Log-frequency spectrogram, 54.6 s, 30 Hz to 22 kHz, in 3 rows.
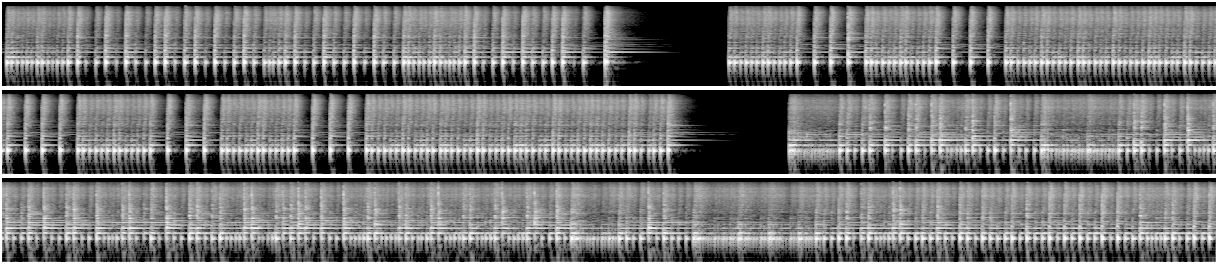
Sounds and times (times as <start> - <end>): Snare drum: 0.0 - 9.4, 10.9 - 28.5, 30.0 - 54.6.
